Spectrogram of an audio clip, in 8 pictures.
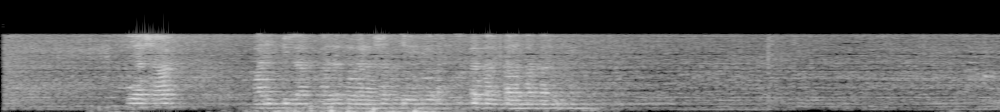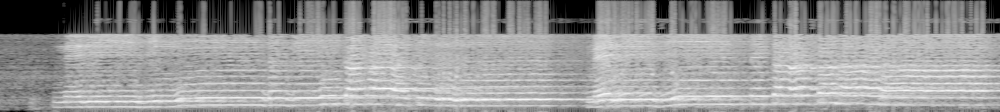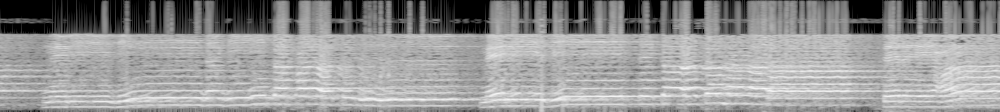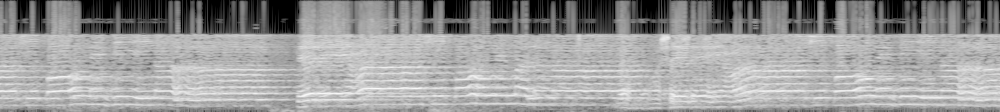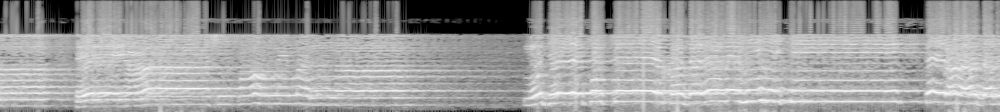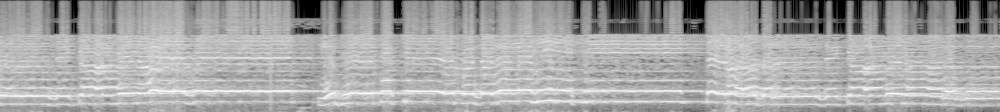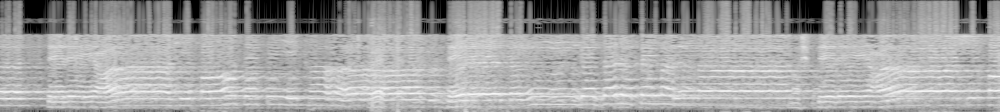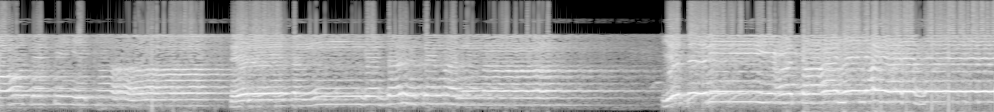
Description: Delivered at Home.
Category Majlis-e-Zikr
Event / Time After Isha Prayer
